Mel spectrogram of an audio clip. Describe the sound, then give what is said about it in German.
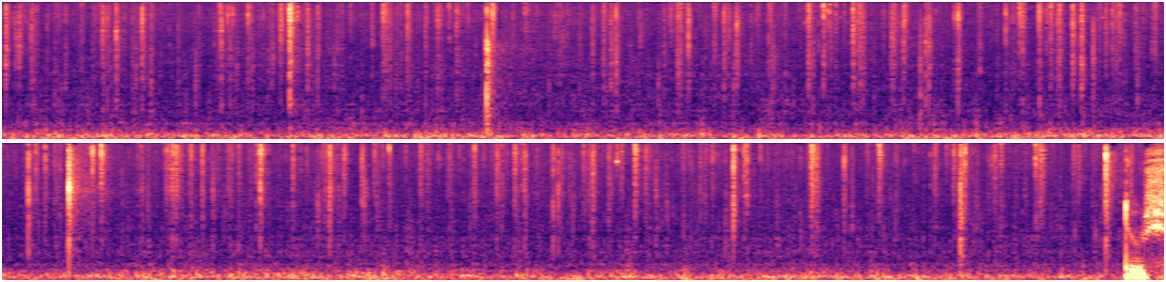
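A wood fire crackles steadily in a fireplace, with irregular sharp pops and snaps over a soft, low rumble of flames. No voices are heard. “Du hörst in der Einschlafmeditation Feuerknistern von einem Kamin.”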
